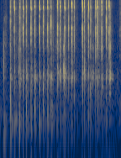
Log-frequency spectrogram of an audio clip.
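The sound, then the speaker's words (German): Rapid keyboard clicking, a dense run of sharp key taps in quick succession with a brief pause midway, no voices over it. “Also ich klicke ganz schnell.”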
